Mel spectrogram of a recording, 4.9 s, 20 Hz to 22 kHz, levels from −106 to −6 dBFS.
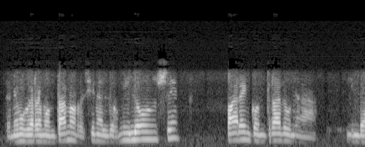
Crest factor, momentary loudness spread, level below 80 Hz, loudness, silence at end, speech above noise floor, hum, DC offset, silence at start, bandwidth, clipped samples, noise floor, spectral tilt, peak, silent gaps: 20 dB; 15 LU; -74 dBFS; -27 LUFS; 0 s; 36 dB; none; under 0.1%; 0.1 s; 5 kHz; under 0.1%; -63 dBFS; -8 dB/octave; -8 dBFS; none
